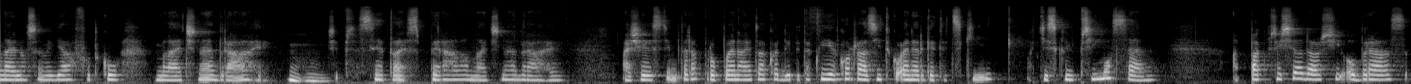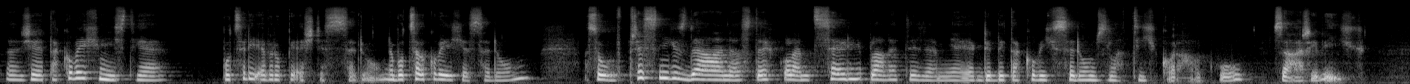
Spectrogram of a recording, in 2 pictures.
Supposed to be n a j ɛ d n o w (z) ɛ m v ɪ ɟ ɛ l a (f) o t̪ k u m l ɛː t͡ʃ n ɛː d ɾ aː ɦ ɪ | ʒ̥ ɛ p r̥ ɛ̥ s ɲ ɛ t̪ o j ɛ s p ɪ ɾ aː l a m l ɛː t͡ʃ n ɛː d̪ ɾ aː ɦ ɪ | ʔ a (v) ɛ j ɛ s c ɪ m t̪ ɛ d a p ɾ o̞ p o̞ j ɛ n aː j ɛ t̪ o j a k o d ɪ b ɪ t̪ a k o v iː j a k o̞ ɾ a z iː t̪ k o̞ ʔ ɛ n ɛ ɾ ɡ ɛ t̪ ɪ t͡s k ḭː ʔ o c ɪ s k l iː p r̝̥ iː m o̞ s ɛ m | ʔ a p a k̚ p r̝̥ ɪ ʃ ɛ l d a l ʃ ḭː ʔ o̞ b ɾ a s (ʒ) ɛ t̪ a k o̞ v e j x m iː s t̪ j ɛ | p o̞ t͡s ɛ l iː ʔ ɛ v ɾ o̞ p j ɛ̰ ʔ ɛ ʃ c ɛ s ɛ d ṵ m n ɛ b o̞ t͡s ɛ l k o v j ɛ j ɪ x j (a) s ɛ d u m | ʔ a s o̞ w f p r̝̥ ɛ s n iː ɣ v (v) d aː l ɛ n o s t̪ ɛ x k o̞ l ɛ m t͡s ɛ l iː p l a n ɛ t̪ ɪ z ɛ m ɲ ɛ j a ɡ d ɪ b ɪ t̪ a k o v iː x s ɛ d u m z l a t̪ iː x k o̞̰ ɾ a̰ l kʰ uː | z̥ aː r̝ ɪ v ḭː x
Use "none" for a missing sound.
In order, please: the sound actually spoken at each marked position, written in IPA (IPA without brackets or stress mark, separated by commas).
s, f, ʒ, ʒ, ɛ, z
